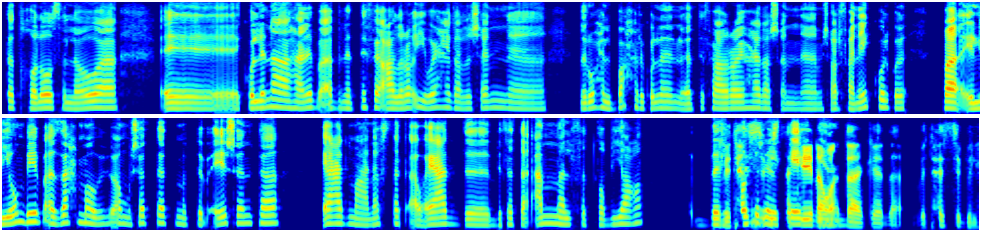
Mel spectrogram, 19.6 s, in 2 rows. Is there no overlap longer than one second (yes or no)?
no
